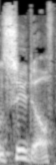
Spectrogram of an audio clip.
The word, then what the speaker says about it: Sydow: Very, very sort of acclaimed Scandinavian actor, hailed by most people as the new incarnation of Max von Sydow. I mean, which is, incidentally... – Max von who? – Sydow. We've done this before. That's how it's pronounced.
